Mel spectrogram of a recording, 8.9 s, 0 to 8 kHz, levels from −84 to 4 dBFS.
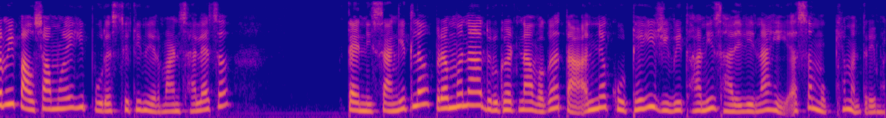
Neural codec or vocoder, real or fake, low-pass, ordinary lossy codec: codec, 16 kHz, 16 kbps, FunCodec, trained on Chinese and English, 50 frames a second; fake; none; none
